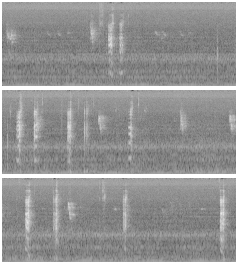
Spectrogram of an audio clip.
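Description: House cat making short chirping calls, about a dozen brief calls scattered through, several coming in quick pairs.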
